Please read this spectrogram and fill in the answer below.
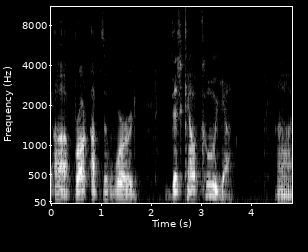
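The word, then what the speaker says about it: dyscalculia: brought up the word discalcula. Uh discalcula is the way some people pronounce it. Uh someone said it reminded them of the word Julia.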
